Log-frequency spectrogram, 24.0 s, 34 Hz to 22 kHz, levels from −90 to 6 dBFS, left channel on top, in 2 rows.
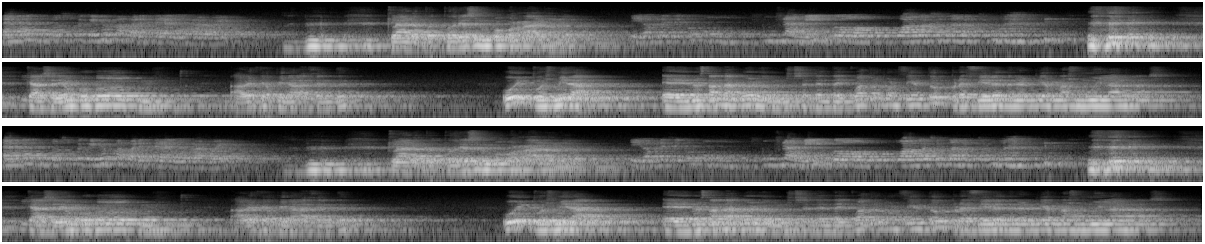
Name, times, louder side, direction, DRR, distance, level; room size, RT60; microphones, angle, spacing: voice 1, 0.0-2.3 6.3-7.3 7.6-10.3 12.2-12.4, right 1 dB, 30° right, -9 dB, 0.6 m, -32 dB
voice 2, 2.8-5.8 10.9-13.6 14.2-15.6 17.0-18.0 18.6-23.6, left 2 dB, 75° left, -1 dB, 0.3 m, -22 dB
6.3 x 2.2 x 2.3 m, 2.2 s
head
